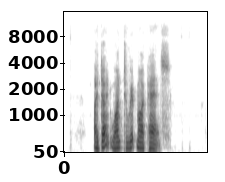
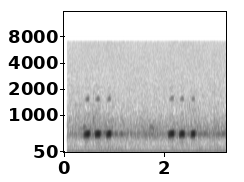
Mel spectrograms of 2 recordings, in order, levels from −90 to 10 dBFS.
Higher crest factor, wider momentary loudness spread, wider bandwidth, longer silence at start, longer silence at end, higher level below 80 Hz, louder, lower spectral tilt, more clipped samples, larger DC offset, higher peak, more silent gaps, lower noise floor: first, 20 dB vs 14 dB; about the same, 8 LU vs 7 LU; about the same, 7 kHz vs 7 kHz; first, 0.6 s vs 0.4 s; first, 0.8 s vs 0.05 s; second, -64 dBFS vs -58 dBFS; second, -22 LUFS vs -16 LUFS; first, -9 dB/octave vs -4.5 dB/octave; neither; second, under 0.1% vs 0.7%; about the same, -4 dBFS vs -6 dBFS; neither; first, -77 dBFS vs -42 dBFS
